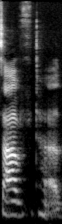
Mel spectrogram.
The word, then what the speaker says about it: Savta: Also, it's Savta. The V is before the T.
